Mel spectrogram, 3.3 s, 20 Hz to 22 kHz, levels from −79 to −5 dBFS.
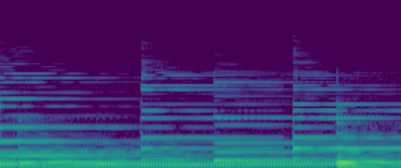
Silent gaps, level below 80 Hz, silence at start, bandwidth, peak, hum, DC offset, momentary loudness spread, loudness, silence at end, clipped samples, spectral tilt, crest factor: none; -44 dBFS; 0 s; 8 kHz; -16 dBFS; none; under 0.1%; 4 LU; -31 LUFS; 0 s; under 0.1%; -8.5 dB/octave; 14 dB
